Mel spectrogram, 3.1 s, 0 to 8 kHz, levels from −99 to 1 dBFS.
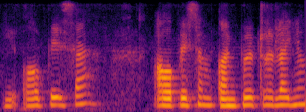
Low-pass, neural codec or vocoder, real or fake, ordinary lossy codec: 7.2 kHz; codec, 16 kHz in and 24 kHz out, 1.1 kbps, FireRedTTS-2 codec; fake; Opus, 16 kbps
